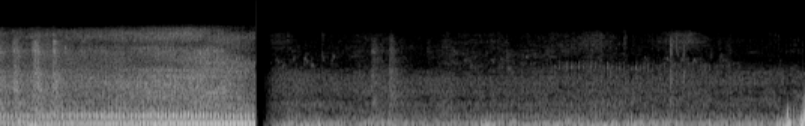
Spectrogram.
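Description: A motor vehicle's engine running close by with a steady hum, growing louder, then cut off abruptly about two and a half seconds in. A quieter, even outdoor background hiss follows.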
